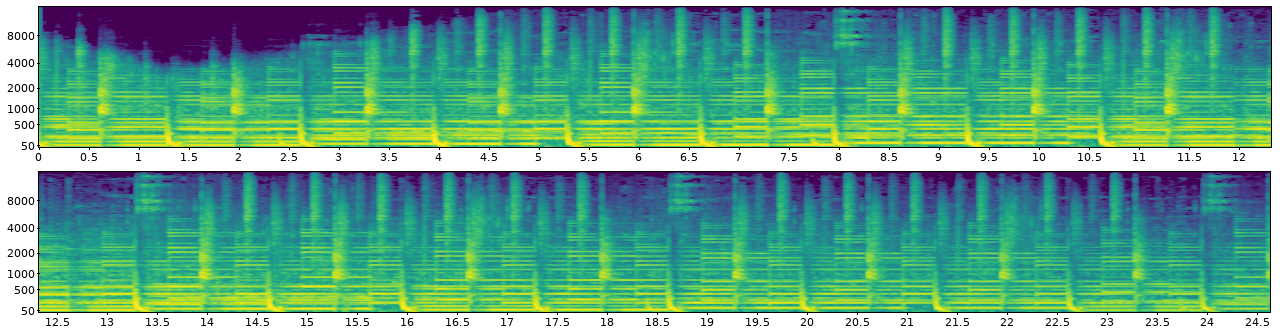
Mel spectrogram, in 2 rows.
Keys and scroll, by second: 11.1 ctrl+z, 13.5 ctrl+space, 20.7 ctrl+space, 21.3 ctrl+z, 21.7 ctrl+space.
